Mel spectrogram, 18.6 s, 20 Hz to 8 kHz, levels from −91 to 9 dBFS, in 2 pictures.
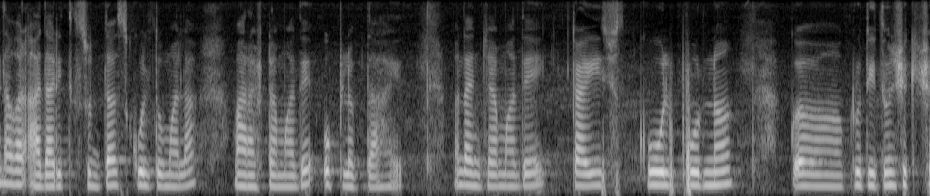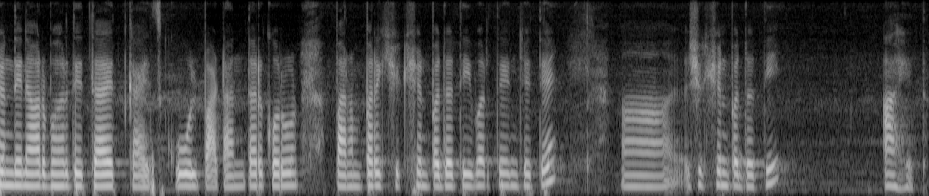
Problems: constant background noise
